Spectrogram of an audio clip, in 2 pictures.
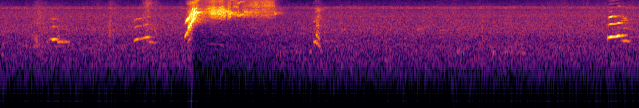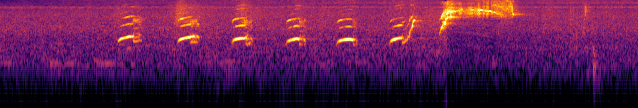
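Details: A hungry baby monkey begs its mother for milk. A harsh scream opens the clip, then scattered whimpers build into a quick run of about eight short, arching, tonal cries, ending in another rough scream.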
